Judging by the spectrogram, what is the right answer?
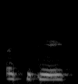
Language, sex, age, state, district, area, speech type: Kashmiri, female, 30-45, Jammu and Kashmir, Ganderbal, rural, conversation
